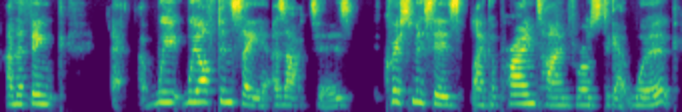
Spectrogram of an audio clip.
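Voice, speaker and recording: Female podcast host, fairly high voice, earnest and effusive, informal interview chat. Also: measured pace, darkish tone.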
